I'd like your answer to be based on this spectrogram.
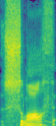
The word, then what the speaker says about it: sloth: Or how Americans rhyme sloth, S-L-O-T-H, with cloth instead mm-hmm. of sloth, like the British do. And she points out the British pronunciation even shows the word's ancient relation to the word slow.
